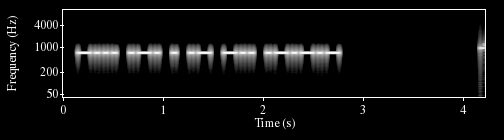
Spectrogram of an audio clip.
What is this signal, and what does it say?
Morse code, heard as a keyed tone, about 28 wpm, 700 Hz. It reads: BREAD.
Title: Sentences from Top 1600 Words 28wpm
